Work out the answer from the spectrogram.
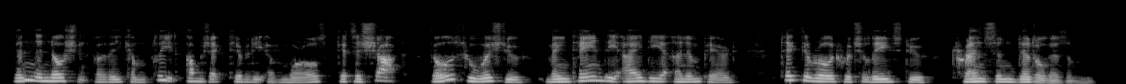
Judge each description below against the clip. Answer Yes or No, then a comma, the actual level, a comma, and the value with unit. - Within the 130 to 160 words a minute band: Yes, average, 145 wpm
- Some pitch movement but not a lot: Yes, average, 3.7 semitones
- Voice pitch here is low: Yes, low, 125 Hz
